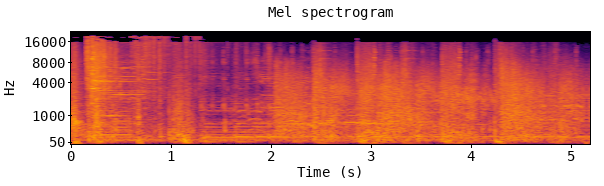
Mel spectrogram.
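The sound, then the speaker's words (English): Gunshots from soldiers firing inside a barracks, a quick series of sharp thudding reports with the first hit loudest, set against a dense, continuous noisy backdrop. “Dodging the bullets at the last second, Zorro dove into the shadows”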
